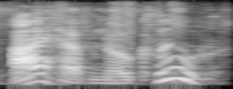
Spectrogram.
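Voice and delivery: normal talking voice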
